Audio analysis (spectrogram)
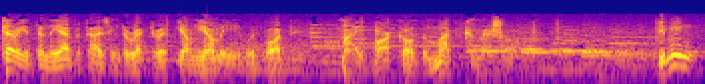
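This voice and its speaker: A man's voice: very deep voice, very animated, moderate pace, vocal fry, full character voice. An actor playing a flustered, incredulous and honest middle-aged American adman in an old-time radio drama, hesitant and prone to exclaiming. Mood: curious, grumbling. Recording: muffled radio broadcast recording with music.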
